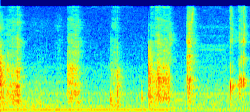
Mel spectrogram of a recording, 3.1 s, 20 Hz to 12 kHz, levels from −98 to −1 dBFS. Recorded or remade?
recorded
